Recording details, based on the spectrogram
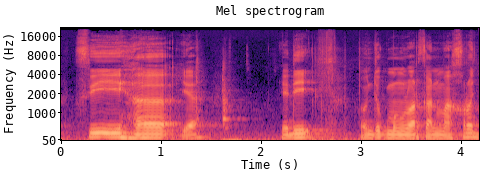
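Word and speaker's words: فِيهَا: 13 tsumma la yamutu fiha, bukan fiha wala yahya. Jadi makhraj H-nya enggak keluar gara-gara fi-nya diseret. Fiha, jadi fiha langsung mengap. Harusnya dipaksakan di dadanya. Fiha ya.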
